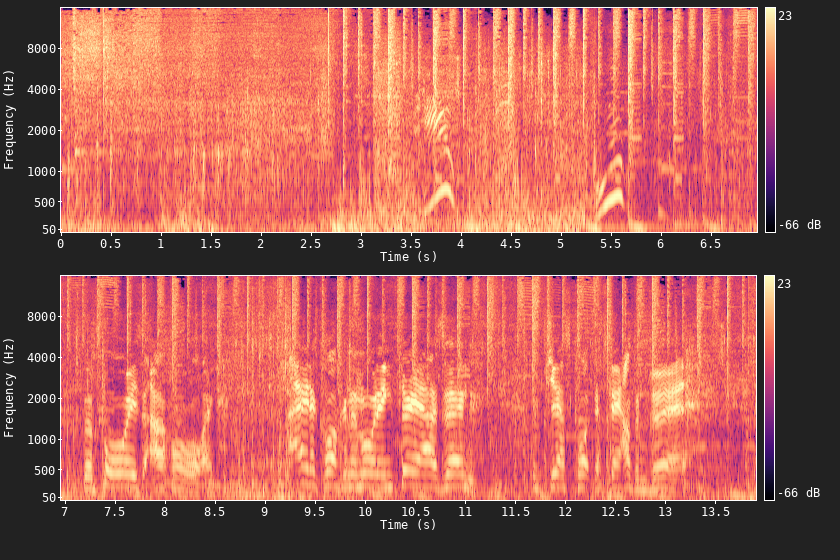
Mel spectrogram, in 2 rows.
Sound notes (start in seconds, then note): 0.1 bike clatters; 4.6 bike clatters; 4.9 upbeat music continues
